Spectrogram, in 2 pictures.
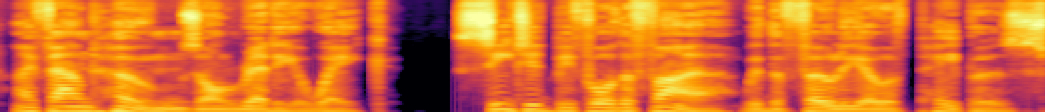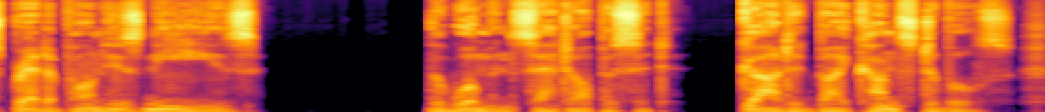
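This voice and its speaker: A man's voice: extremely low pitch, slightly rough, no room sound, studio quality. A man narrating a classic detective story from a script in a dramatic, formal storytelling manner. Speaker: audiobook narrator, reading as a first-person storyteller.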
